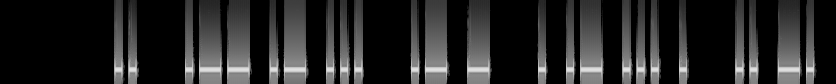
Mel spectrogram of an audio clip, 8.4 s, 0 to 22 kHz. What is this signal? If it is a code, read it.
Morse code, heard as a keyed tone, about 17 wpm, 700 Hz. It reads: I WAS AT EASE IN
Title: Sentences from Top 1000 Words - Review Part 1 - 17wpm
